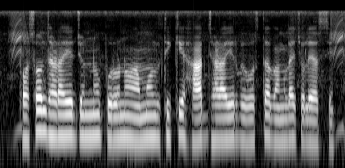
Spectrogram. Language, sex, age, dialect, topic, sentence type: Bengali, male, 18-24, Western, agriculture, statement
